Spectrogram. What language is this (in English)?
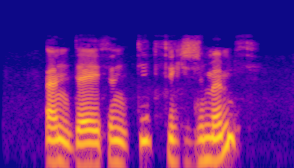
Kabyle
